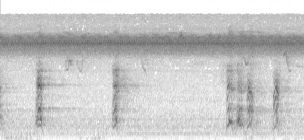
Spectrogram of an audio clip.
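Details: Puppy at play with a buck, giving scattered single yaps and then a quick run of three or four barks near the end, with a constant high hiss in the background.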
